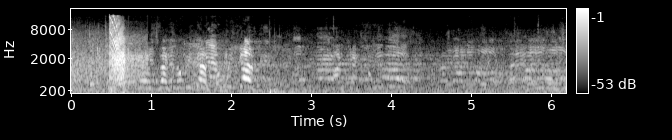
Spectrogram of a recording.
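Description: Pitch-side sound of a football match: players shouting and calling, with a loud sharp burst just after the start and a thud of a kicked ball about two and a half seconds in.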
